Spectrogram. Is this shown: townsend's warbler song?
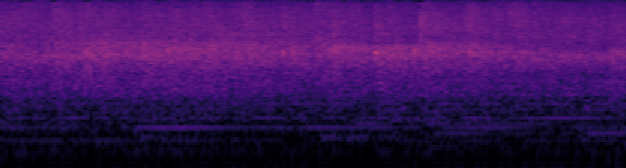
no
